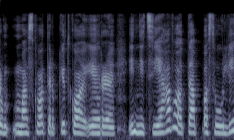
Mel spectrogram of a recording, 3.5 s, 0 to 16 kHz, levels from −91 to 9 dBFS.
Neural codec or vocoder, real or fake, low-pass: none; real; 10.8 kHz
